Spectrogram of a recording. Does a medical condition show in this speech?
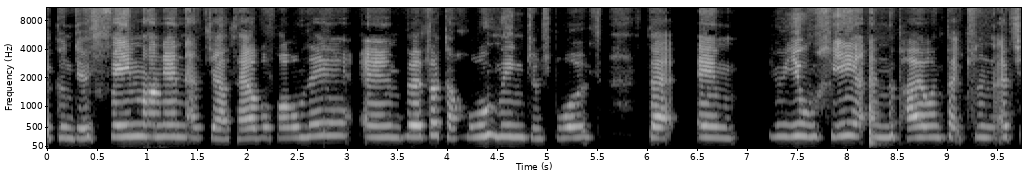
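Yes: cerebral palsy.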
